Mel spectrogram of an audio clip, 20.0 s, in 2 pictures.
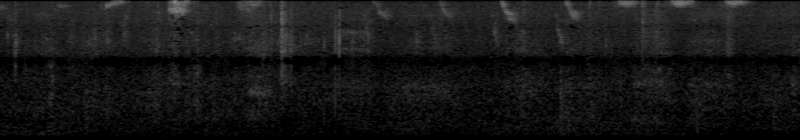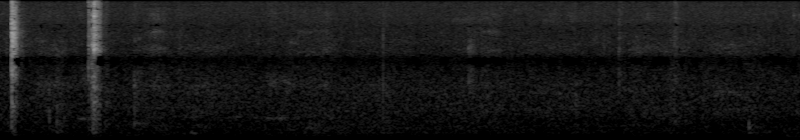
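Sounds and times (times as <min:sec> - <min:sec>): small bird chirping: 0:00.0 - 0:03.6, 0:04.3 - 0:09.4.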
